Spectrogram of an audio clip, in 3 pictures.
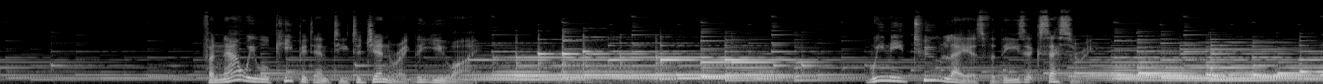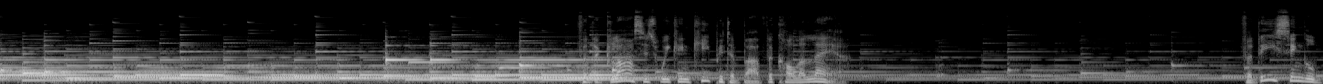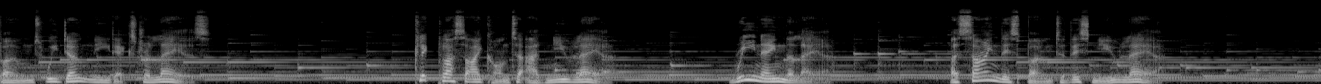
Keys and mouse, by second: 3.0-3.4 middle drag, 5.9 middle click, 7.1 click, 7.5 middle click, 8.3 shift+click, 8.7 shift+click, 9.5 middle click, 10.5 shift+click, 11.0 middle click, 11.9 shift+click, 12.4-15.3 middle drag, 16.3-17.1 middle drag, 17.6 shift+middle drag, 18.5-19.2 middle drag, 19.6 click, 21.2 click, 29.2 click, 30.0 click, 31.2 click, 31.9 click, 32.1-35.5 drag, 34.1 s, 37.5 click, 38.3 click, 39.2 click.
